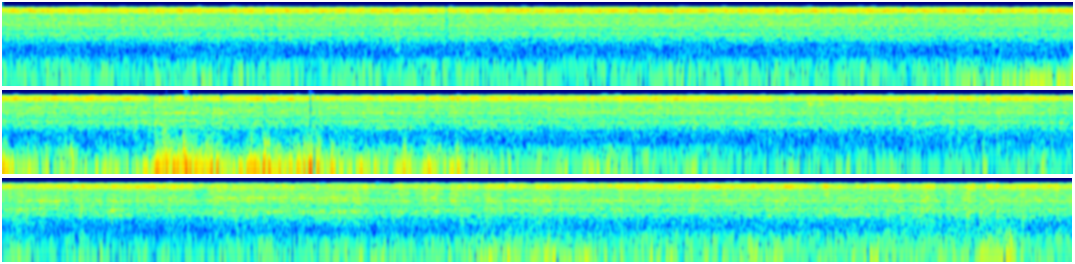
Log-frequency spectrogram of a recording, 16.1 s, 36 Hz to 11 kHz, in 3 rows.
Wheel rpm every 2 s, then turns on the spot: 110, 120, 120, 120, 120, 110, 110, 110.
none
